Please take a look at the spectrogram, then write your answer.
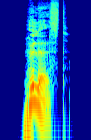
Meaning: second-person singular subjunctive I of hüllen
- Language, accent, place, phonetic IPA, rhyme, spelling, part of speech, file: German, Germany, Berlin, [ˈhʏləst], -ʏləst, hüllest, verb, De-hüllest.ogg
